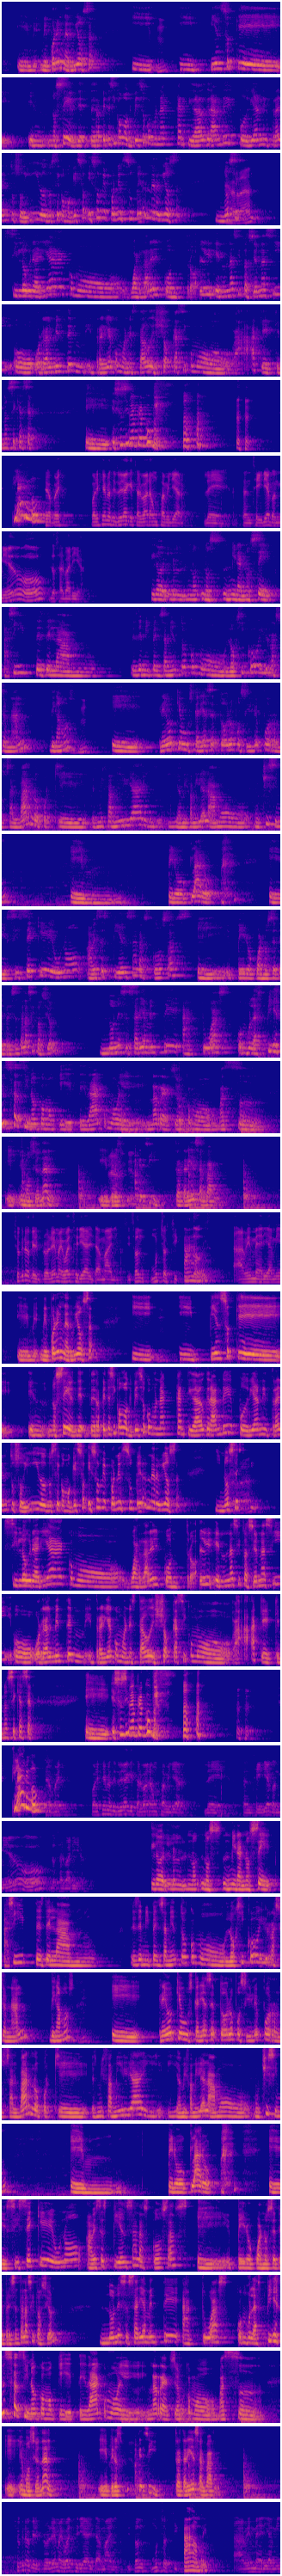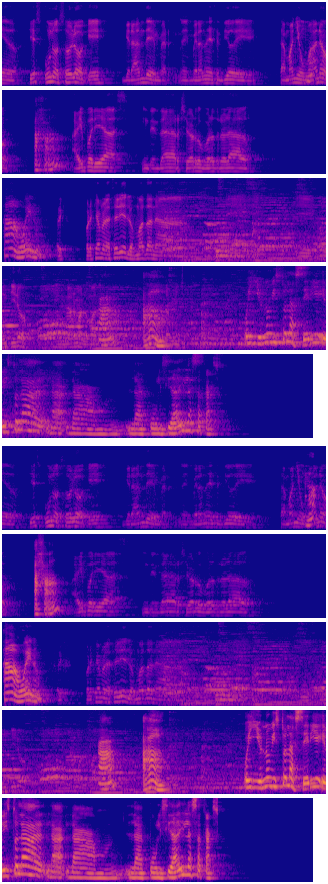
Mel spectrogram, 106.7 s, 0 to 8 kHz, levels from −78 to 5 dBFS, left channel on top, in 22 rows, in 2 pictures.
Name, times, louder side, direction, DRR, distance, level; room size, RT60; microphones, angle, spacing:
voice 1, 0.3-1.6 2.3-2.7 3.1-5.0 5.3-12.8 13.4-14.2 14.6-24.9 25.8-27.8 29.3-29.9 36.6-40.5 41.1-44.2 44.6-45.0 45.7-46.2 46.5-53.6 54.7-55.6 56.4-57.8 58.1-64.2 64.9-72.6 73.0-73.8 74.6-75.0 75.3-75.7 75.9-76.7 80.9-81.3 87.2-87.3 88.0-88.4 92.4-93.0 98.6-98.9 99.3-99.7 100.8-105.3, right 6 dB, 55° right, 13 dB, 0.4 m, -29 dB
voice 2, 2.5-2.9 13.6-14.1 28.4-28.7 29.9-30.3 30.7-32.4 32.7-35.5 44.9-45.3 74.7-75.3 78.0-81.3 81.8-86.4 86.8-87.6 88.5-91.2 93.2-93.3 93.6-95.3 95.7-96.3 96.7-97.7 98.0-98.8 99.6-100.0, left 5 dB, 60° left, 12 dB, 0.5 m, -43 dB
sound 1, 48.7-55.8, equal, 35° left, 1.4 m, -57 dB
sound 2, 67.6-78.2, equal, 15° left, 1.7 m, -45 dB
sound 3, 94.7-103.0, left 1 dB, 80° left, 3.2 m, -42 dB
9.6 x 7.0 x 3.2 m, 0.84 s
head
